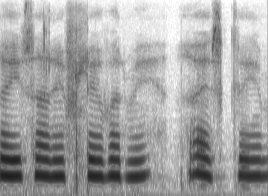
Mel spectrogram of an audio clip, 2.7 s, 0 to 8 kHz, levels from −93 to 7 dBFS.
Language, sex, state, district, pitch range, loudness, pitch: Hindi, female, Uttar Pradesh, Hamirpur, 205-215 Hz, -14 LUFS, 210 Hz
